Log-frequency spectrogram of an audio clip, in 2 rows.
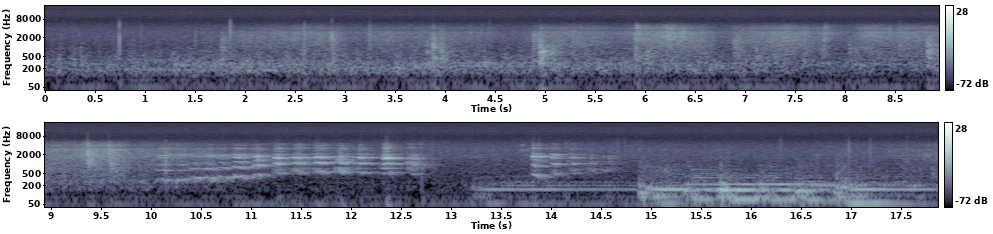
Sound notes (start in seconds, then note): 10.1 woman chuckling; 13.2 suspenseful theme playing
